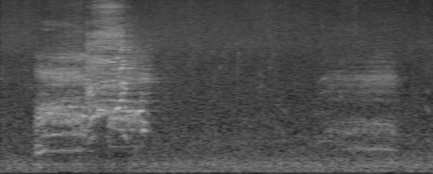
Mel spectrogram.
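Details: In a city park by a pond with ducks, moorhens and geese on a breezy day, a goose gives one loud, nasal, drawn-out honk, then a softer second honk a couple of seconds later, over a low breezy rumble.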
